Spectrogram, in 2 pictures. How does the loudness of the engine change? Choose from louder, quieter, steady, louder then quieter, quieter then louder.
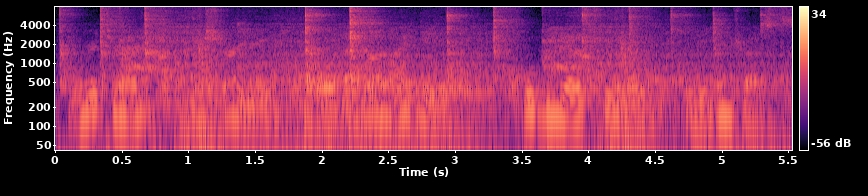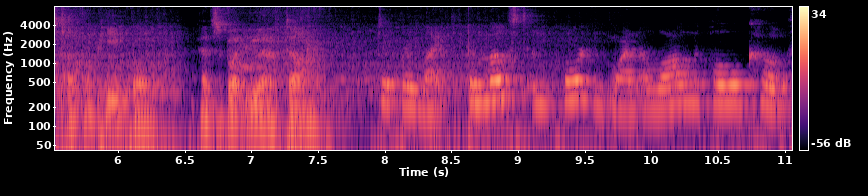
quieter.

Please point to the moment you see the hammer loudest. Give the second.
2 s.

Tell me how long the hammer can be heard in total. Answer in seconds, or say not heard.
6 s.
